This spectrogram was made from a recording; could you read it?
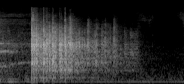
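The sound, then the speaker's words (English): Six-sided dice, including a differently colored luck die, clatter across a hard table, a sudden bright rattle that tumbles for about a second before settling into quiet. Fairly loud, with no talking over it. “Can I add a luck dice to it? Do a luck dice?”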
